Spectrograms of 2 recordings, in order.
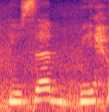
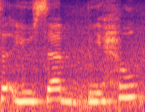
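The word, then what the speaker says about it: يسبح: خاص خیال رکھنا ہے۔ یسبح للہ، یسبح، حا کو لمبا نہیں کرنا آپ نے، یعنی کہ آپ یسبح ایسے نہیں پڑھنا، یا حا کے تلفظ کو غلط نہیں پڑھنا، یعنی کہ یسبح اکثر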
